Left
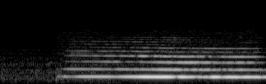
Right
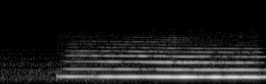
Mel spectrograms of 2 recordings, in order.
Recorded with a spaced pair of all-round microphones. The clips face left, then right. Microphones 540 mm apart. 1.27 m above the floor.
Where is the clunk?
25° left (ahead or behind), 1.7 m.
